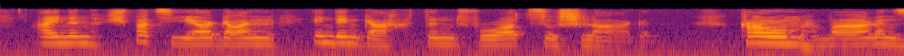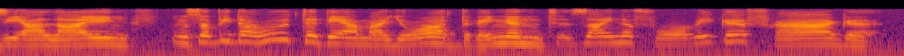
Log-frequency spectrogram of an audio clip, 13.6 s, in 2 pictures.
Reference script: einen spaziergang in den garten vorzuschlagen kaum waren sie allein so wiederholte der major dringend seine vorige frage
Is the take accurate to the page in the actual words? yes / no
yes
